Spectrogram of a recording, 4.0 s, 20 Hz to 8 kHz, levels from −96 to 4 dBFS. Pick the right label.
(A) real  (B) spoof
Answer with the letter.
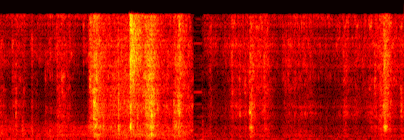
B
